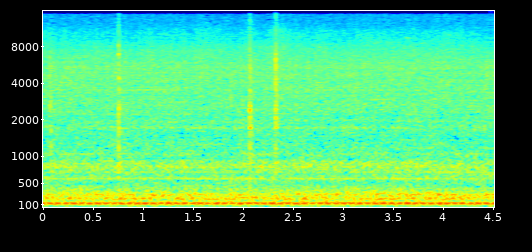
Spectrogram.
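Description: A steady low hum runs throughout, with a few faint light clicks of a serving spoon scraping a baking dish.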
